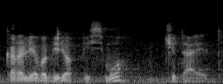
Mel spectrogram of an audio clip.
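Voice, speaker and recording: A man giving measured, formal scripted narration of the action in a stage play. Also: deep voice, very animated, pushed and bright. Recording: muffled old broadcast, faint hiss.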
